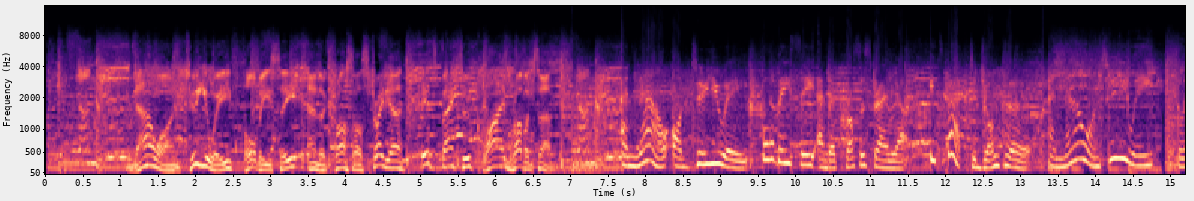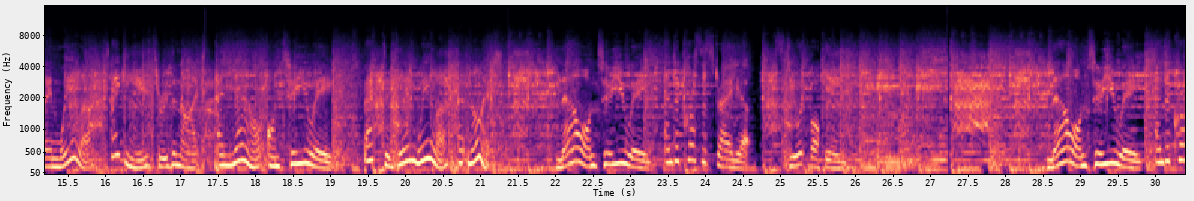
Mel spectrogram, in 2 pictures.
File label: Voice Over Comparison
